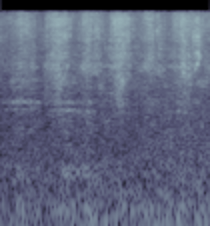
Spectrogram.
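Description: A hand rubbing dry spice rub over the fat side of a raw pork belly slab on a wooden cutting board: a few faint, soft rubbing strokes.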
